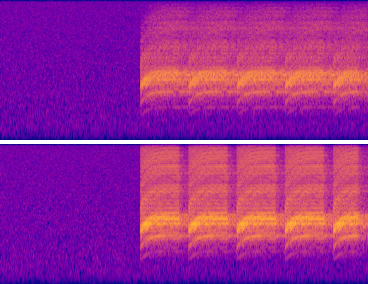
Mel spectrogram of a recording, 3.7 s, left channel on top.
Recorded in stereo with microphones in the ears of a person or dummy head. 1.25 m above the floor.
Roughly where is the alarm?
Right.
